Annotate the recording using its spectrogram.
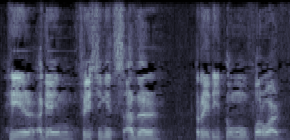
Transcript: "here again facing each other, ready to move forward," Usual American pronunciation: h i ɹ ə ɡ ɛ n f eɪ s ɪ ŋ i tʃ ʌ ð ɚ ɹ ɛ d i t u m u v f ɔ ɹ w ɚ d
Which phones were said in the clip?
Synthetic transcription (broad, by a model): h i ɹ ə ɡ ɛ n f eɪ s ɪ ŋ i s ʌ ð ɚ ɹ ɛ d i t u m u v f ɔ ɹ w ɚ d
